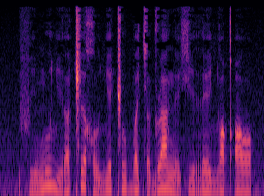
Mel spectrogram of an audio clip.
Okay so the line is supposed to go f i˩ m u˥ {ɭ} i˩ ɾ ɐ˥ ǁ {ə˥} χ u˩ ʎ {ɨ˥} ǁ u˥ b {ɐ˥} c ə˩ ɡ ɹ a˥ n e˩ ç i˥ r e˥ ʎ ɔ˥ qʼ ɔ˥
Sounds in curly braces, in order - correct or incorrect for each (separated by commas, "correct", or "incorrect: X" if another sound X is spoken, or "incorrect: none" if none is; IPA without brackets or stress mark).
incorrect: ʎ, incorrect: ɨ˥, incorrect: e˥, correct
